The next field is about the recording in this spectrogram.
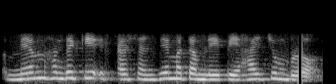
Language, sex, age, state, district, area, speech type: Manipuri, female, 30-45, Manipur, Tengnoupal, rural, conversation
